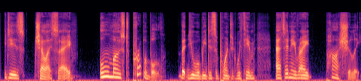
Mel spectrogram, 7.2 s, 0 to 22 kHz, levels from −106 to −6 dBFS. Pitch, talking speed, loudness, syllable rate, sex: 155 Hz, 135 wpm, -20 LUFS, 5.1 syllables/s, male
